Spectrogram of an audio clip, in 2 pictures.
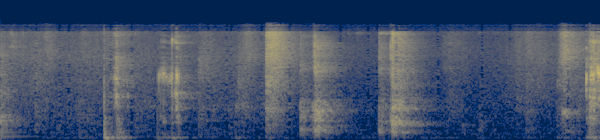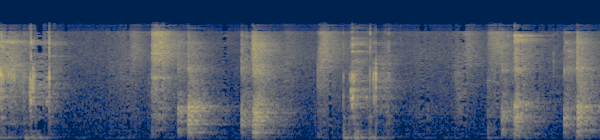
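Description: Go stones clacking onto a magnetic Go demonstration board and against each other as they are handled and placed: irregular sharp knocks with a short ring, about one a second.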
